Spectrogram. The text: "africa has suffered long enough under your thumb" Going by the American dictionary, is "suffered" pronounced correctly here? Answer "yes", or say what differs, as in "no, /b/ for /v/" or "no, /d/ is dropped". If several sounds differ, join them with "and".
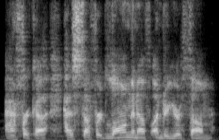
yes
